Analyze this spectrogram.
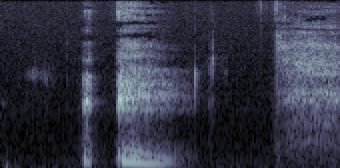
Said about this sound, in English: gave a little cough and began.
